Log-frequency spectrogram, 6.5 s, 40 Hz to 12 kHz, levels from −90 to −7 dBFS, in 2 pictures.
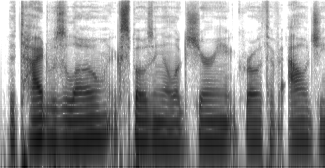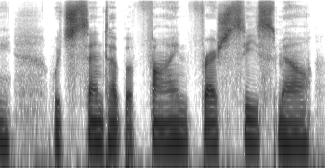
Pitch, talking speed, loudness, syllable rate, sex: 95 Hz, 165 wpm, -22 LUFS, 4.0 syllables/s, male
